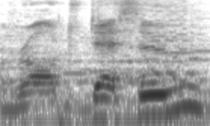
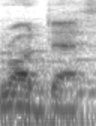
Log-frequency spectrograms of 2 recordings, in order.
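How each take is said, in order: First: The final u of desu is clearly pronounced. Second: The final u of desu is silent. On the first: The speaker calls it wrong. "he was always like" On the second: The speaker calls it right. "you don't pronounce the uh, the U in certain words"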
